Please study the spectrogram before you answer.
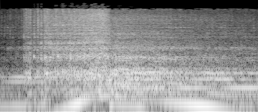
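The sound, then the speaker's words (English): A car engine, stopped on a driveway a few steps from a cow, revs loudly, the pitch climbing in two rising surges with a steady rumble and some clatter underneath, no voices present. “Finally, just a few steps away from the cow, he stopped and let the motor roar.”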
